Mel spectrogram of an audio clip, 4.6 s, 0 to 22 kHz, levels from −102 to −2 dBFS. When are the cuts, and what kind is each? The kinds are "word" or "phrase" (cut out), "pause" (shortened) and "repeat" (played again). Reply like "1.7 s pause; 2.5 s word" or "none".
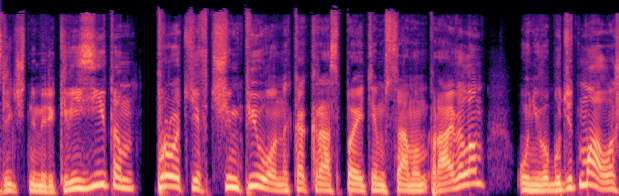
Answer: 3.2 s word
